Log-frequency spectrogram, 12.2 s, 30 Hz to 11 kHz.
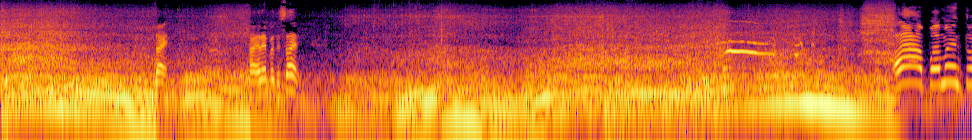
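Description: Jeep Cherokee XJ engine revved up and down over and over as the 4x4 works through deep mud ruts, the pitch climbing and dropping about once a second, with a longer held rev near the end. Voices shout briefly partway through and near the end.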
